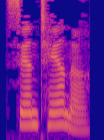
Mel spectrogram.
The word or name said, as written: santana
